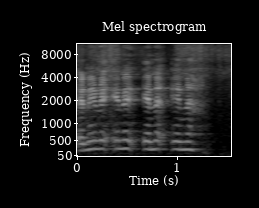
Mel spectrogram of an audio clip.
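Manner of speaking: stuttering. About to show something surreal to the audience, stuttering. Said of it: "excuse me while I stutter".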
